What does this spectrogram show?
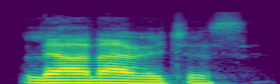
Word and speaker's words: Leonavicius: I'm not even going to pronounce his last name. I'll let him say that. Launavicius.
